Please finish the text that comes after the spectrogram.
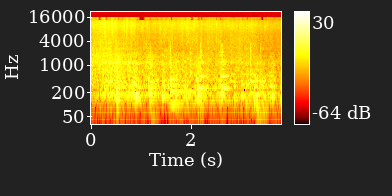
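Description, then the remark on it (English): Heavy rain pours down steadily at night over a village while deep thunder rumbles and rolls underneath, a dense, loud storm with no voices. “Soon the sky opens and the rain is fierce, and I half wonder if God's chosen this night to drown out the wickedness of the village.”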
